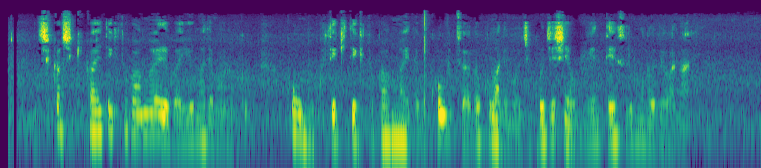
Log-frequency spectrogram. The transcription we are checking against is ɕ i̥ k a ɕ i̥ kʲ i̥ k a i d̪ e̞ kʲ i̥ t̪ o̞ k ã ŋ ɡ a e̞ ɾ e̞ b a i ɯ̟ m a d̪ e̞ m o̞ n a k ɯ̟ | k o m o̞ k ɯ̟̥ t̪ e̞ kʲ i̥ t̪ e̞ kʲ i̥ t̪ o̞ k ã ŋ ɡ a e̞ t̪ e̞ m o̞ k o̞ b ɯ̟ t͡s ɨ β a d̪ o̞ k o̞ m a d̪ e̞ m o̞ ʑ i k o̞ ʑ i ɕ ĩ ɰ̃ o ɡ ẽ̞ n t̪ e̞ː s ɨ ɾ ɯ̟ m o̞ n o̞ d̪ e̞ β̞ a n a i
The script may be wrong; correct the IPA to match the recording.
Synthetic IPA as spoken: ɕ i̥ k a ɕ i̥ kʲ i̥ k a i t̪ e̞ kʲ i̥ t̪ o̞ k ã ŋ ɡ a e̞ ɾ e̞ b a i ɯ̟ m a d̪ e̞ m o̞ n a k ɯ̟ | k o m o̞ k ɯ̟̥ t̪ e̞ kʲ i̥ t̪ e̞ kʲ i̥ t̪ o̞ k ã ŋ ɡ a e̞ t̪ e̞ m o̞ k o̞ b ɯ̟ t͡s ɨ β a d̪ o̞ k o̞ m a d̪ e̞ m o̞ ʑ i k o̞ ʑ i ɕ ĩ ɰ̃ o ɡ ẽ̞ n t̪ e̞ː s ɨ ɾ ɯ̟ m o̞ n o̞ d̪ e̞ β̞ a n a i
